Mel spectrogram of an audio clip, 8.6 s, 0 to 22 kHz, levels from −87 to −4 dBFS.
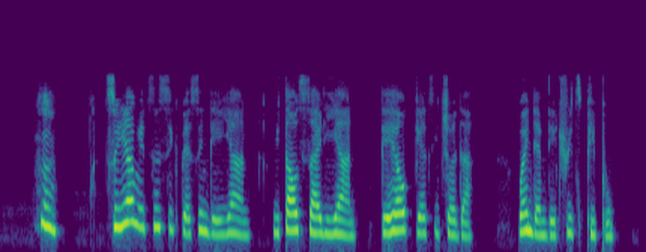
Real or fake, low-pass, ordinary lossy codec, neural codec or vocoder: fake; 7.2 kHz; Opus, 64 kbps; codec, 16 kHz, 16 kbps, FunCodec, trained on LibriTTS, 50 frames a second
